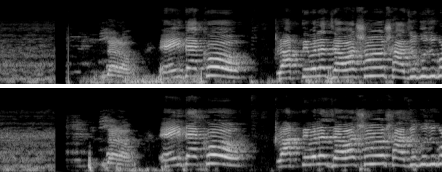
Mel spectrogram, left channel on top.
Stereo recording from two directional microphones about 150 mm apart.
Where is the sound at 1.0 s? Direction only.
20° left (ahead or behind).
